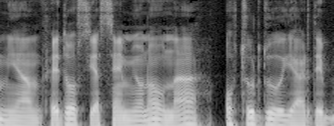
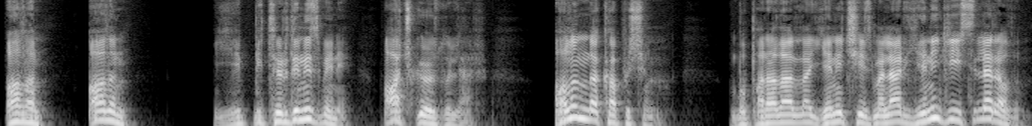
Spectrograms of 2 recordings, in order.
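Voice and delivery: furious shouting, higher and louder; shaking with anger; 6 semitones higher, 3 dB louder than usual. Acted. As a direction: rage boiling over. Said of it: "Bedeni sinirden titriyordu".

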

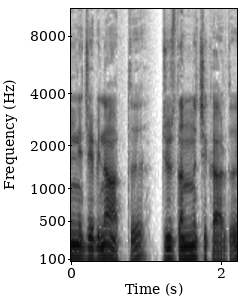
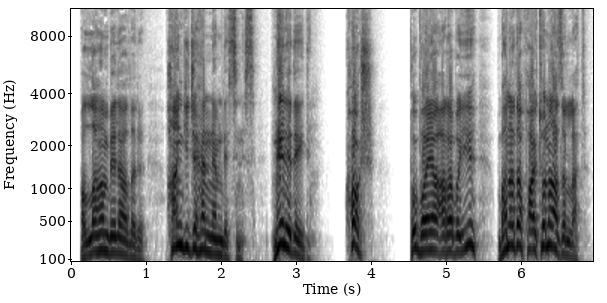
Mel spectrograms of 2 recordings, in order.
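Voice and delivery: high, raised, scolding outburst; furious orders; 8 semitones higher than usual. A narrator's reading. Abogin storming at the late servant, furious. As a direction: curse and fire off commands in a high voice.

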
